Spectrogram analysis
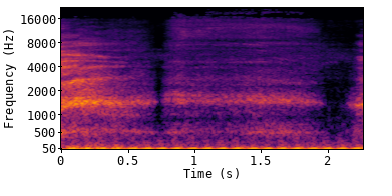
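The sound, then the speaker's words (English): A deep breath comes through as soft, airy breathing with a nasal edge over a steady low hum. “Take a deep breath.”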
